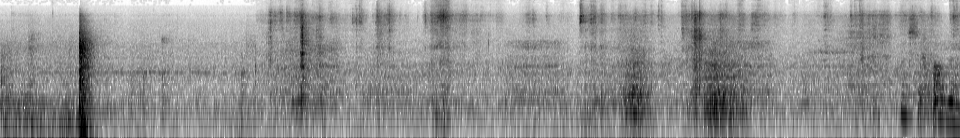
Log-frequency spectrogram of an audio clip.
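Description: Kitchen knife digging and scraping into potting soil mixed with vermiculite, in short irregular gritty strokes, with a sharp click about a second in.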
